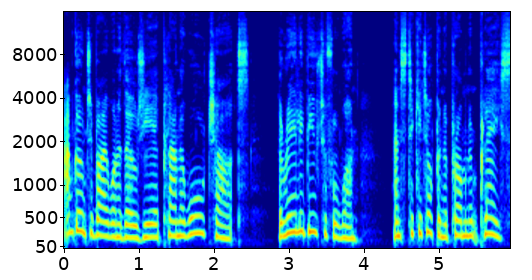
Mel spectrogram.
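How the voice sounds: A natural reading voice shows ordinary pitch variation, with a quiet background behind it.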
